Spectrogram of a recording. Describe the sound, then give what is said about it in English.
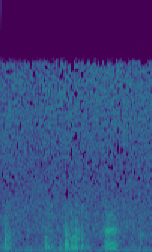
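A wooden table drawer slides open, with a few short creaking squeaks and scraping rubs over about two seconds, against a low steady background hum. “Here, look, inside the drawer of this table”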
